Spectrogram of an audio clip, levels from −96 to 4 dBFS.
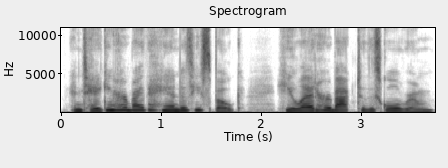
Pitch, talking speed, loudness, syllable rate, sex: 260 Hz, 270 wpm, -17 LUFS, 5.5 syllables/s, female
